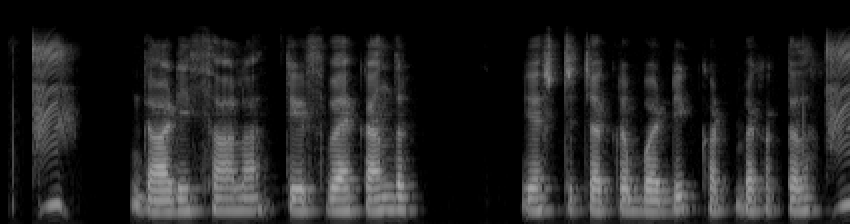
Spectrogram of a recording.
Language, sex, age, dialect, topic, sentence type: Kannada, male, 25-30, Northeastern, banking, question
